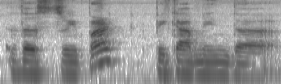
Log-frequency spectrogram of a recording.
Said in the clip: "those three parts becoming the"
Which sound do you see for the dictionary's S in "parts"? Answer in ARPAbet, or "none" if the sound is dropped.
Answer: none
